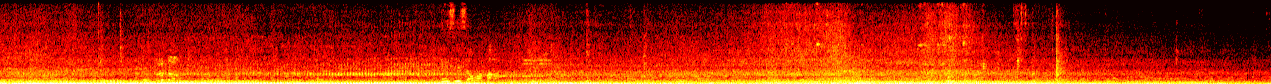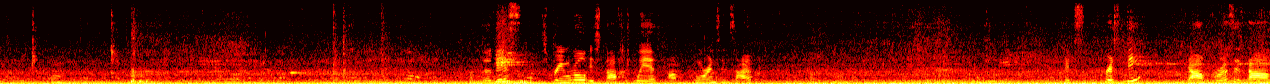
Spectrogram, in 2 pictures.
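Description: Street traffic: a motor vehicle's engine rumbling close by, loudest in the first half and easing off about halfway through, with a few brief voices later on.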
